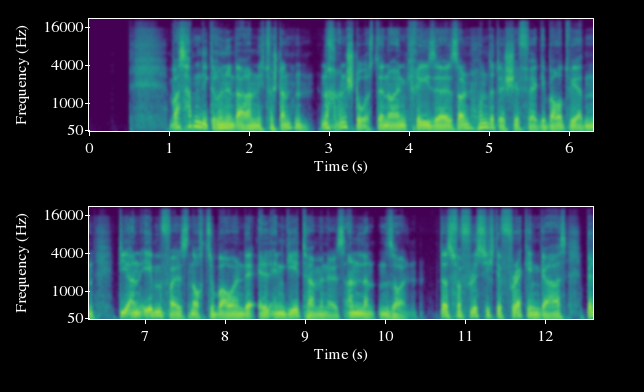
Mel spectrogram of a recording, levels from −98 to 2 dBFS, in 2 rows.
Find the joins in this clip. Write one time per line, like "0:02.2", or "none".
0:02.9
